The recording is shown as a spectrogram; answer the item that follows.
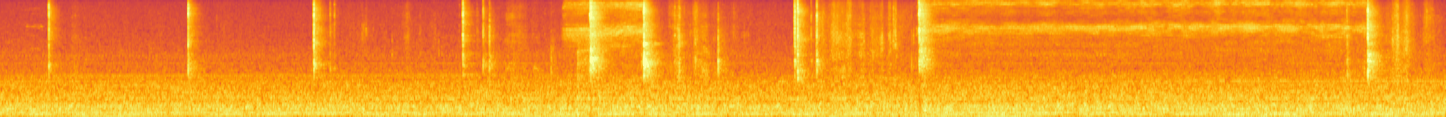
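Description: Handheld torch being lit and burning: a series of sharp clicks with a brief hiss about six seconds in, then a click and a steady high hiss of flame from about nine seconds in, the flame used to draw bubbles out of epoxy resin. A steady low hum runs underneath.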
